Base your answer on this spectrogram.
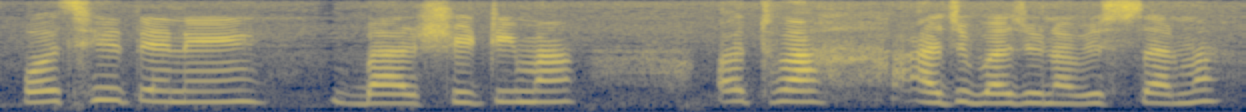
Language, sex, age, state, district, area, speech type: Gujarati, female, 18-30, Gujarat, Rajkot, rural, spontaneous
